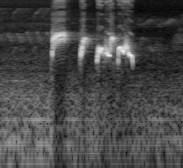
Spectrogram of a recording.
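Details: Red-whiskered bulbul from Thailand, southern master-style song played to rouse birds and tutor young birds: one clear phrase that opens with a strong whistle and ends in a fast, rolling run of notes.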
